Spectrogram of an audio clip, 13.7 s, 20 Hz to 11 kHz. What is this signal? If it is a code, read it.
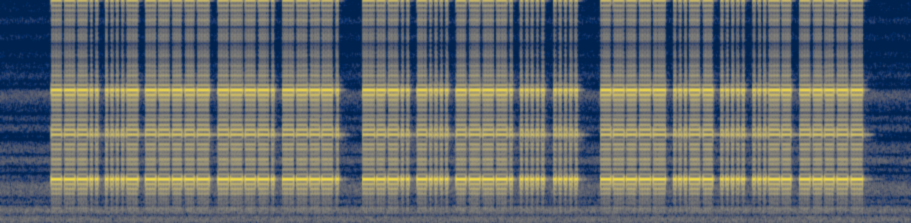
Morse code, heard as a high beeper, hand-sent with a bug key, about 30 wpm, 2200 Hz. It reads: 84099 86955 03530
